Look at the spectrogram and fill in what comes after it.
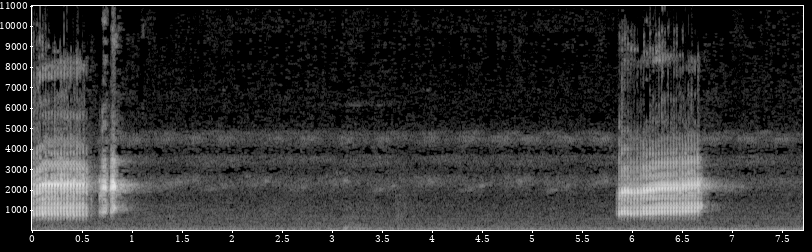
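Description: Frog croaking: a call of about a second at the start followed at once by a short one, then a second call about six seconds in. A faint steady high-pitched drone continues between the calls.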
